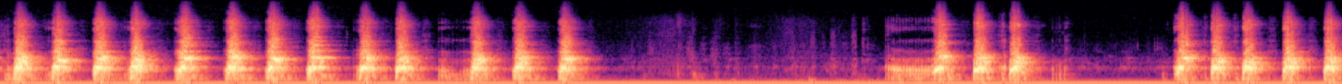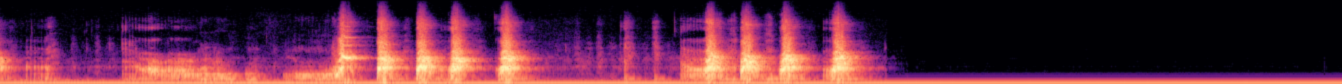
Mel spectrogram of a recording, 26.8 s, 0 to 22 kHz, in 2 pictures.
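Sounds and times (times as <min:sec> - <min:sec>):
Jack Russell Terrier crossed with Corgi barking while leaping: 0:00.0 - 0:06.1, 0:09.2 - 0:10.5, 0:11.7 - 0:13.6, 0:16.7 - 0:18.8, 0:20.3 - 0:22.2.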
